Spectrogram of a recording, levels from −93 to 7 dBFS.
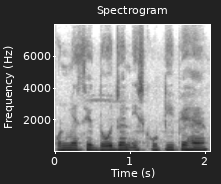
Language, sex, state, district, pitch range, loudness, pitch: Hindi, male, Bihar, Patna, 125-140 Hz, -15 LUFS, 135 Hz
